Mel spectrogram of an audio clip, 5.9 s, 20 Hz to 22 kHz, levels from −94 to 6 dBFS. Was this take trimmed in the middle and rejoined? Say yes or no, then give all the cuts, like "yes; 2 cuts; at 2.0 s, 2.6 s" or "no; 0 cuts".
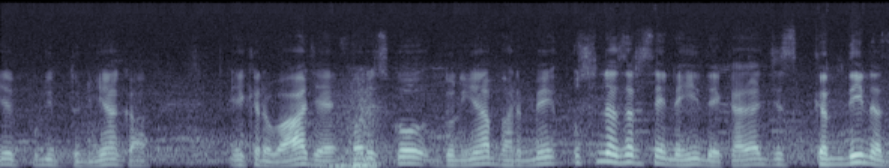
yes; 1 cut; at 2.3 s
